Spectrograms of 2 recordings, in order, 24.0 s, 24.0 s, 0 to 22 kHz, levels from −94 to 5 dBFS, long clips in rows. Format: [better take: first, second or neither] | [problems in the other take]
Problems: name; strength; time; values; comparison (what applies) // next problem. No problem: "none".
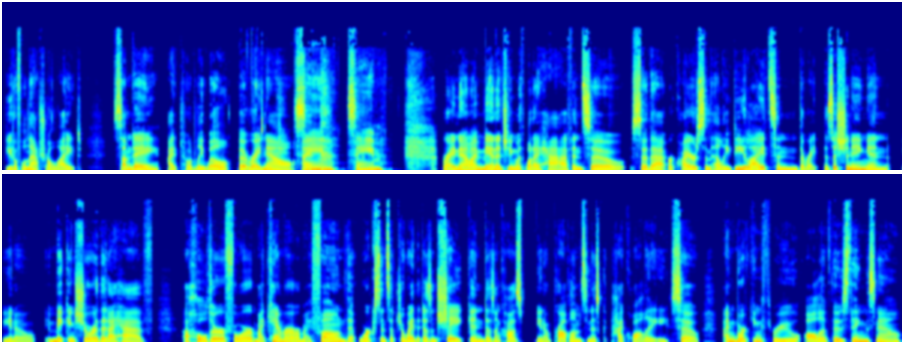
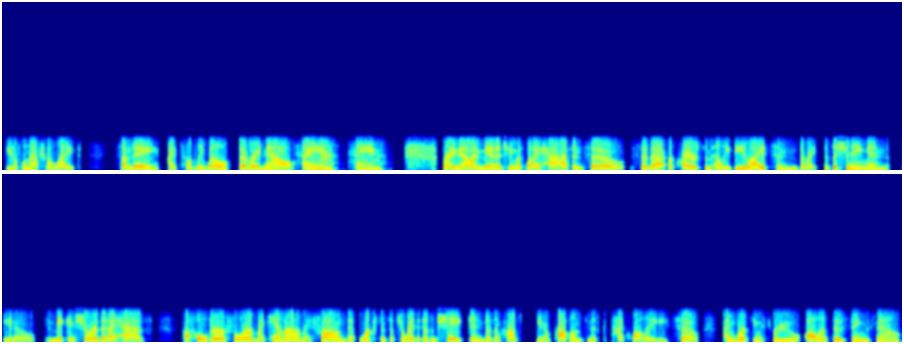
first | phone-call audio; poor line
